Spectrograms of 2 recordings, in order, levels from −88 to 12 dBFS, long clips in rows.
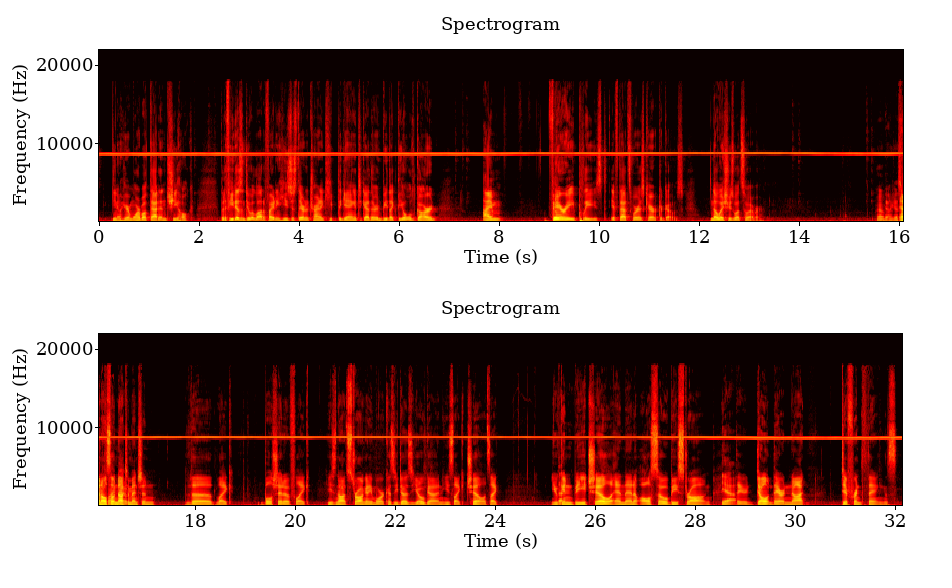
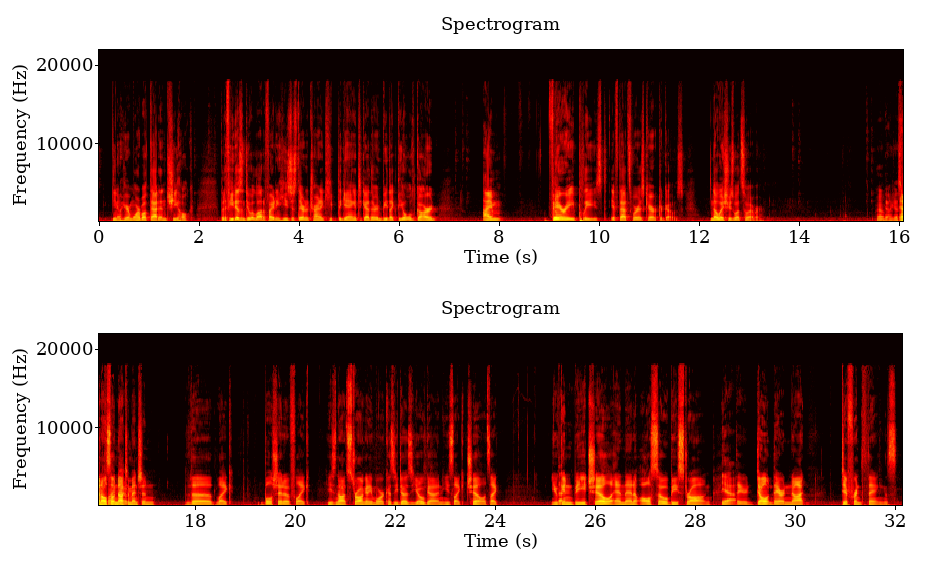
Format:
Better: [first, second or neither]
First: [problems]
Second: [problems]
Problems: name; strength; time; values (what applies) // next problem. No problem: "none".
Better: second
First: high-pitched whine; loud; throughout; 8.5 kHz, 10 dB below the speech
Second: none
